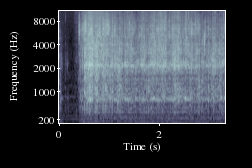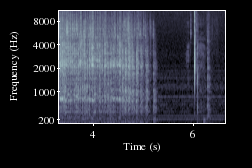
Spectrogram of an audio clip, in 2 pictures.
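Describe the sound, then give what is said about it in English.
A wheel of choices spins with a rapid, dense clicking rattle that runs for several seconds before cutting out, followed by a couple of sharp isolated ticks. “Yes, spin the wheel. I will.”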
